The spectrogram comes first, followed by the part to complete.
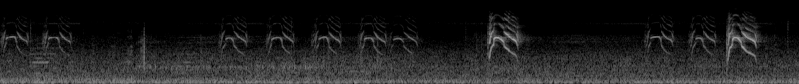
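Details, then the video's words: Parrots giving repeated shrill looping calls in pairs and trios, a few louder harsh squawks standing out, over a low steady hum. "Parrot Eating Apple and others parrot natural sound"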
